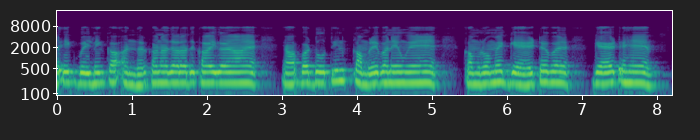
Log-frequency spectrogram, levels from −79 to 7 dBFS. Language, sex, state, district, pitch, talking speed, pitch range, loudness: Hindi, male, Chhattisgarh, Kabirdham, 200 Hz, 160 wpm, 195-205 Hz, -15 LUFS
